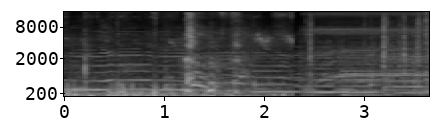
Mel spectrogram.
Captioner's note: cough cough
